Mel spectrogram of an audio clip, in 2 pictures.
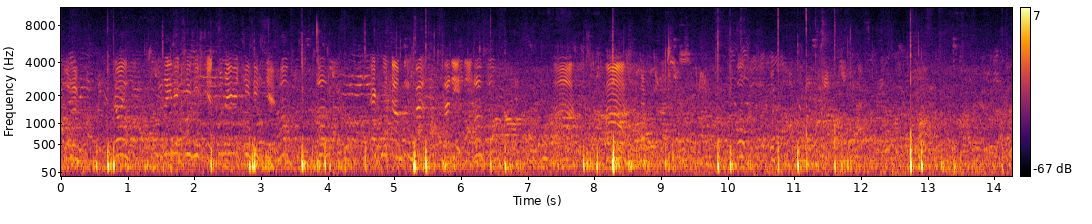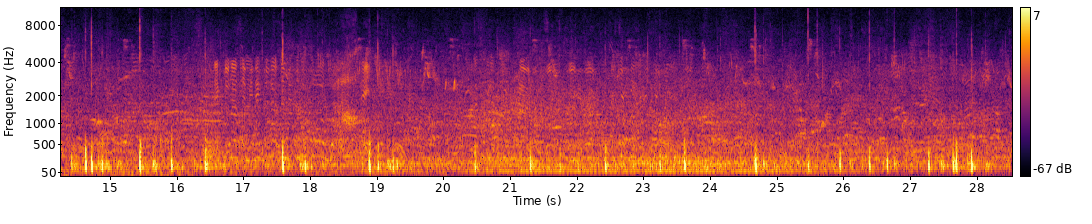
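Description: Footballers shout to each other across an open outdoor pitch.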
